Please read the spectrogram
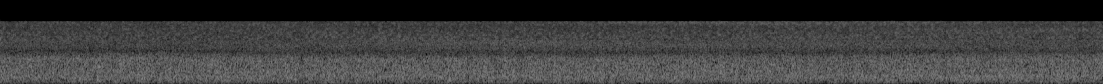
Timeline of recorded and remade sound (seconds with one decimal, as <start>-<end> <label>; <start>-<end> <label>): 0.0-11.0 recorded

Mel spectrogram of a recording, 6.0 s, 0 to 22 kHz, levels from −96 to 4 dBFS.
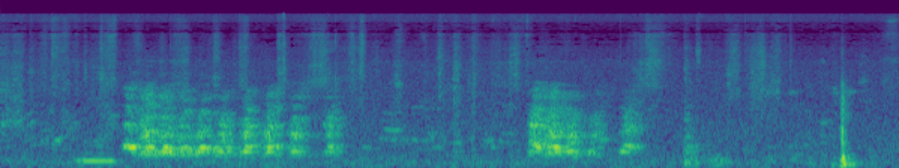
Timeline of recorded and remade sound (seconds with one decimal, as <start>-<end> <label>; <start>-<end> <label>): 0.0-6.0 recorded

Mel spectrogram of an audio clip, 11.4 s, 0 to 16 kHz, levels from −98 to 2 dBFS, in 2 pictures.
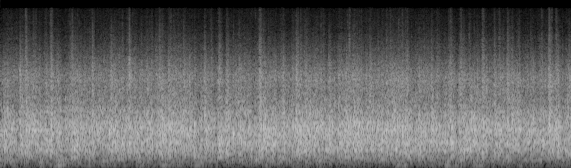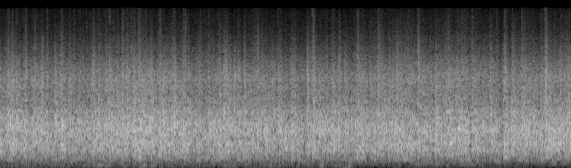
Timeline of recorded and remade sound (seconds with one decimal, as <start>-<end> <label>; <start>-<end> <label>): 0.0-9.8 recorded; 9.8-10.6 remade; 10.6-11.4 recorded

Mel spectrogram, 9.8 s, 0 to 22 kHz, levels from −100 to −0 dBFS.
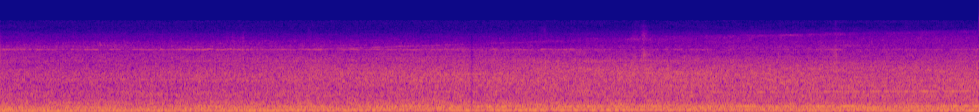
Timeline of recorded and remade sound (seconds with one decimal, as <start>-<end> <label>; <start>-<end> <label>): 0.0-0.4 remade; 0.4-5.7 recorded; 5.7-9.8 remade

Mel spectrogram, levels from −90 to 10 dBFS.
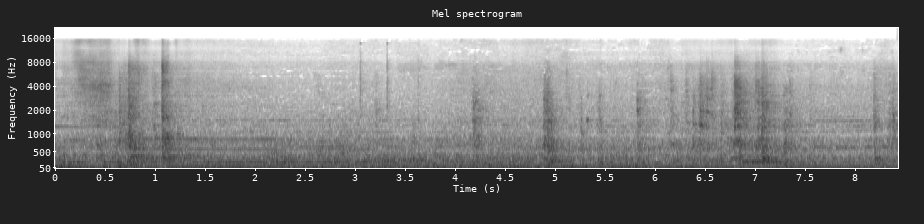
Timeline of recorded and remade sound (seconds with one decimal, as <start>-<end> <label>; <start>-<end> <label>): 0.0-1.8 remade; 1.8-6.3 recorded; 6.3-7.3 remade; 7.3-8.4 recorded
